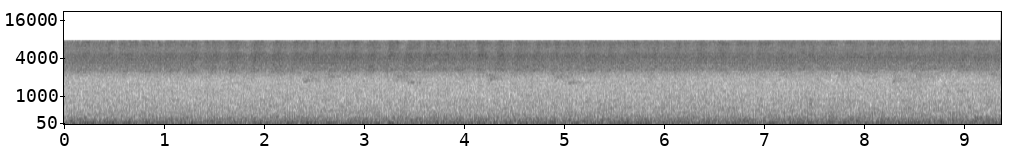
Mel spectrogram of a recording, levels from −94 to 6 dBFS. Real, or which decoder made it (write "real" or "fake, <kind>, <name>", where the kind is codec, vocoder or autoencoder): fake, vocoder, Vocos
